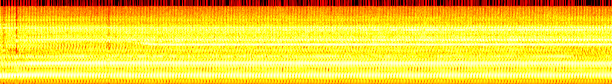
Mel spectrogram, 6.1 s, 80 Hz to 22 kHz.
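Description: Harbor Freight Central Pneumatic 3-gallon oil-free hot dog air compressor running on power from a 410-watt inverter: a loud, steady motor-and-pump drone with a strong buzzing whine. It settles to a fixed pitch after spinning up at the start, showing that the inverter can run the compressor.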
